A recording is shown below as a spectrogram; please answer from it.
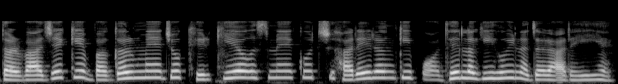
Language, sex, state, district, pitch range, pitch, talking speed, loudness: Hindi, female, Assam, Kamrup Metropolitan, 220-310 Hz, 285 Hz, 185 wpm, -16 LUFS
